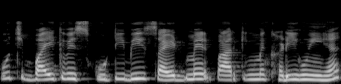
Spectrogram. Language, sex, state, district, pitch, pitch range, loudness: Hindi, female, Uttar Pradesh, Varanasi, 230 Hz, 220-255 Hz, -18 LUFS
